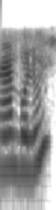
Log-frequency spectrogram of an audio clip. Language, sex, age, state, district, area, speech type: Bengali, female, 30-45, West Bengal, Kolkata, urban, conversation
